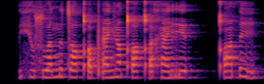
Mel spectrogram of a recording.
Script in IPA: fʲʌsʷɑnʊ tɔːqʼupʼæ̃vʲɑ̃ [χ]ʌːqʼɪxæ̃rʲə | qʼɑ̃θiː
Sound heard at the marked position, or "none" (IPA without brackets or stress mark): qʼ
